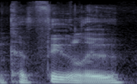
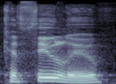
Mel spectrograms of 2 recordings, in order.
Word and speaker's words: Cthulhu: called The Call of the Cthulhu in a pulp magazine called Weird Tales in 1928.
